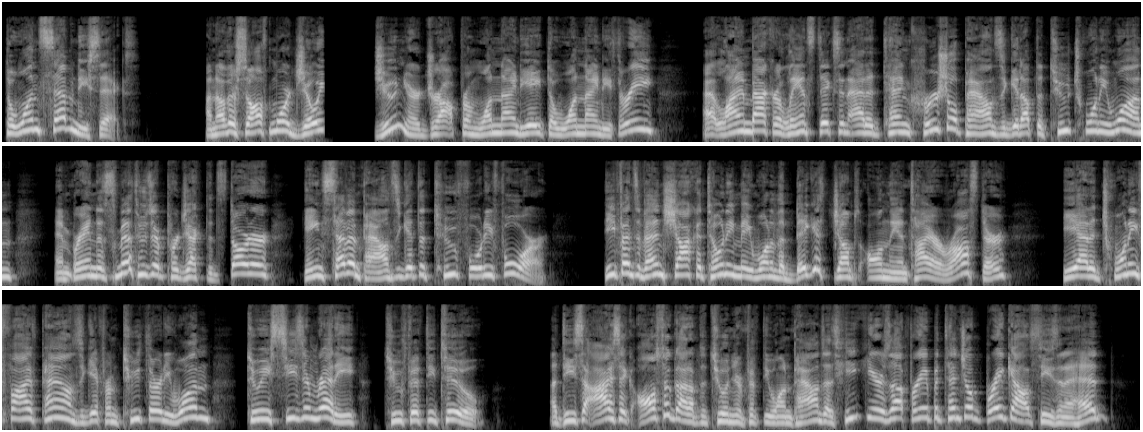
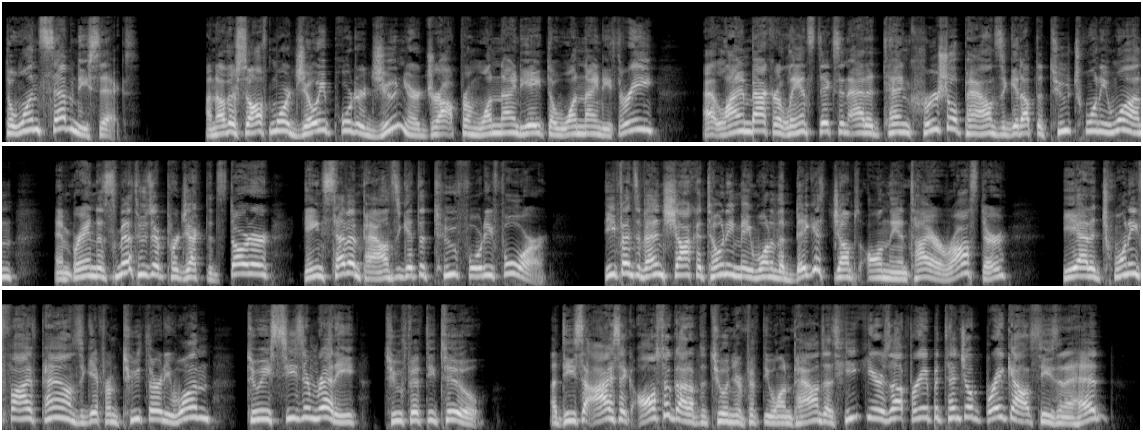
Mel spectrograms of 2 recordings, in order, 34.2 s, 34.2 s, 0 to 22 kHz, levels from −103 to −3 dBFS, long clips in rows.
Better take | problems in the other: second | audio cutting out; at 3 s for 0.5 s

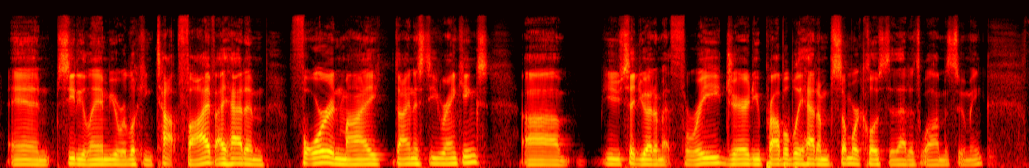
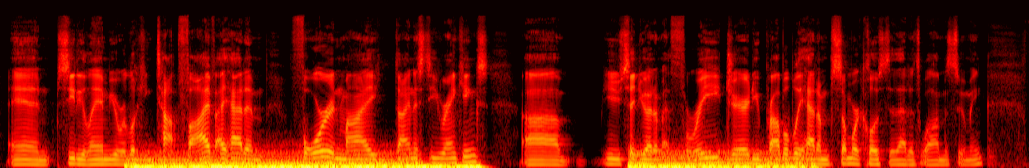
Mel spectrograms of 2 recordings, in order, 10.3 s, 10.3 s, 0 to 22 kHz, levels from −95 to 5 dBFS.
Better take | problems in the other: first | low rumble; loud; from 1.5 to 5 s and from 6.5 to 8 s; 8 dB below the speech

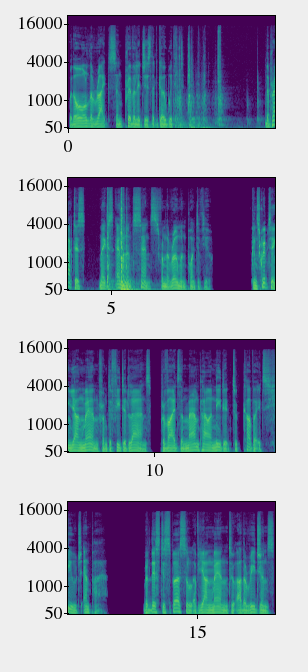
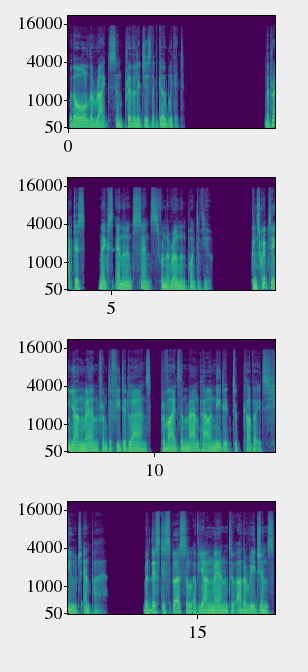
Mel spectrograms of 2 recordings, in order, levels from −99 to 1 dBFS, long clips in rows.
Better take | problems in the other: second | door banging; loud; from 2 to 5.5 s; peak 5 dB above the speech

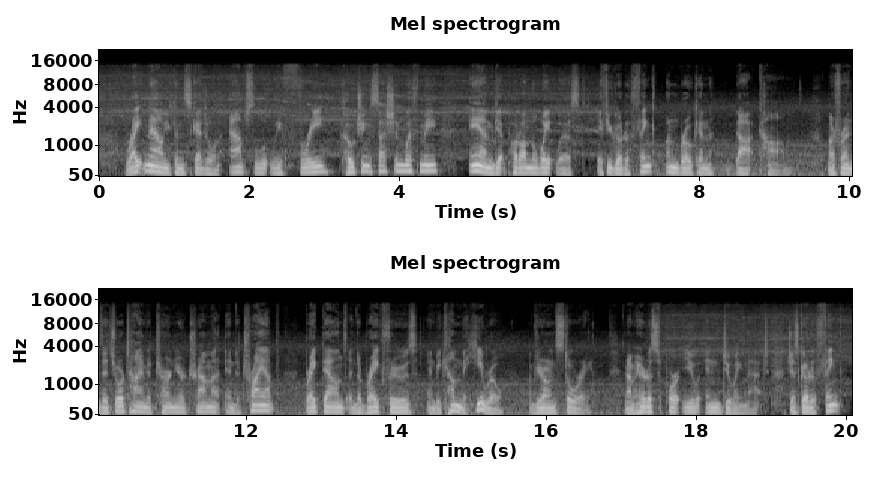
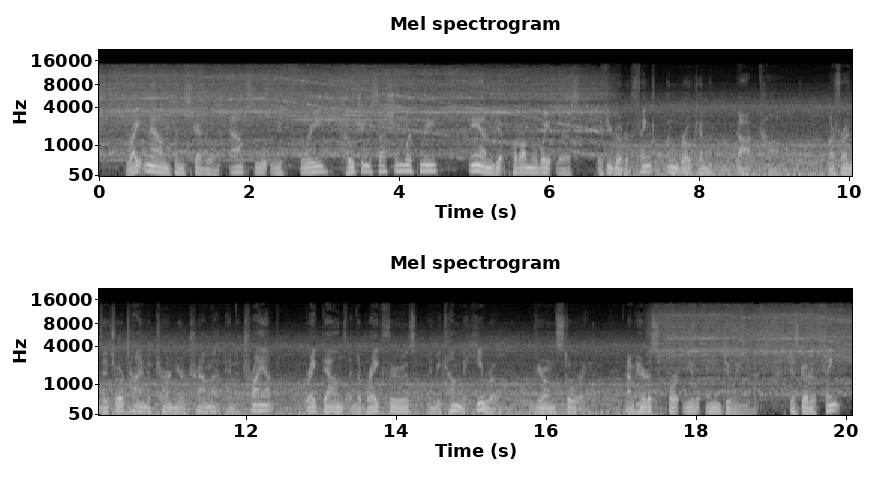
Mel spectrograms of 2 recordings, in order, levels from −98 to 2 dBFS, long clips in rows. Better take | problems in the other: first | machinery noise; loud; throughout; 5 dB below the speech; faint in the first

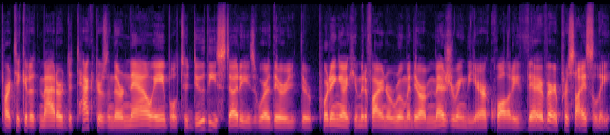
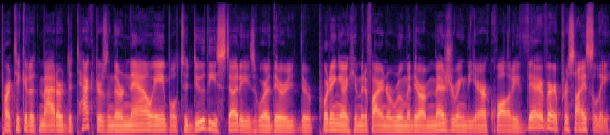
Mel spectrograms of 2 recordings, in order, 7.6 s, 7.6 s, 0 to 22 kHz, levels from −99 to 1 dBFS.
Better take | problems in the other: second | thin; very; fading below 400 Hz

